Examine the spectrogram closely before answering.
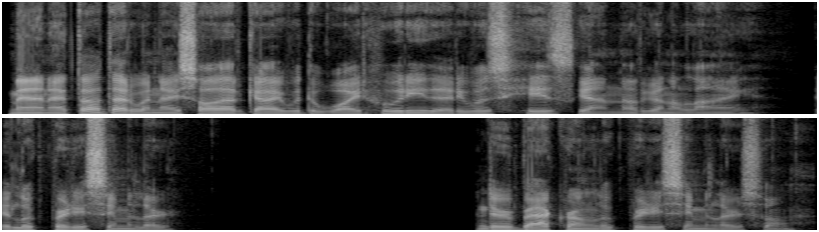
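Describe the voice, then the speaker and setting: Low-pitched man chatting casually on stream. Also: fairly even intonation, moderate pace, darkish tone, clear, resonant tone, no room sound, studio quality. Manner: informal, slangy banter, switching between Spanish and English. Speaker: live streamer. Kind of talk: casual gaming stream chat.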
